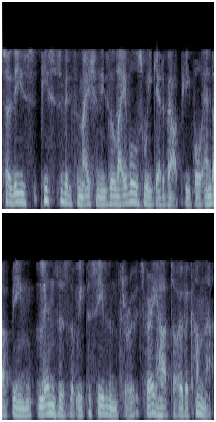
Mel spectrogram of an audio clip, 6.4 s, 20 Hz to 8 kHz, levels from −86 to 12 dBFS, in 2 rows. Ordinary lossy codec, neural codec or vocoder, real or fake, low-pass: AAC, 16 kbps; none; real; 7.2 kHz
